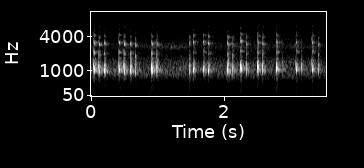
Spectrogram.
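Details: Common moorhen (Gallinula chloropus) call: sharp, nasal, mid-pitched clucking kek notes in quick pairs and triplets, repeated several times a second.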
